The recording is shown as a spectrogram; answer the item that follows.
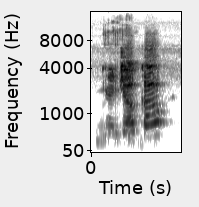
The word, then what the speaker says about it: Njoku: Njoku, How do you say it? Njoku. – Njoku. Yeah.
